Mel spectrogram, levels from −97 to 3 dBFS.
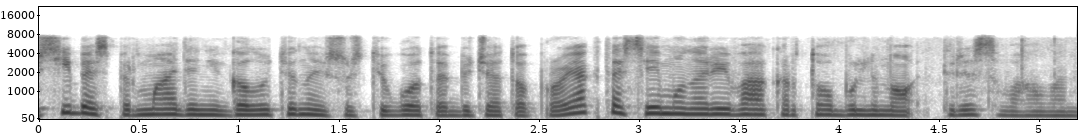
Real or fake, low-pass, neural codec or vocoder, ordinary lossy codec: real; 7.2 kHz; none; Opus, 16 kbps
